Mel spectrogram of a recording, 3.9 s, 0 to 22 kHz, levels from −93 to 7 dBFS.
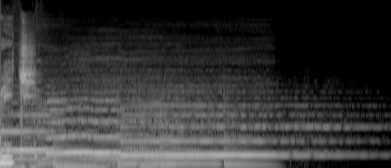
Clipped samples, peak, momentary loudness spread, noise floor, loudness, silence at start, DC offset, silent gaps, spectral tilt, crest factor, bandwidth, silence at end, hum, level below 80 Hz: under 0.1%; -8 dBFS; 20 LU; -56 dBFS; -29 LUFS; 0 s; under 0.1%; none; -5 dB/octave; 20 dB; 15.5 kHz; 0.5 s; none; -44 dBFS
